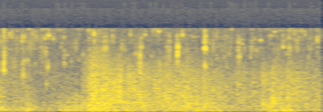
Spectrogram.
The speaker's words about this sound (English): She felt the bottom of her dress hit the water, and the cold creep up her legs as she splashed down into it.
